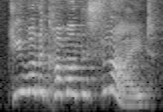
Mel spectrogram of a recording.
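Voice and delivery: put-on high, bright little-girl question; a girl at the park inviting a boy onto the slide; girl's voice. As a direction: ask it like an eager young girl. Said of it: "a voice asked".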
